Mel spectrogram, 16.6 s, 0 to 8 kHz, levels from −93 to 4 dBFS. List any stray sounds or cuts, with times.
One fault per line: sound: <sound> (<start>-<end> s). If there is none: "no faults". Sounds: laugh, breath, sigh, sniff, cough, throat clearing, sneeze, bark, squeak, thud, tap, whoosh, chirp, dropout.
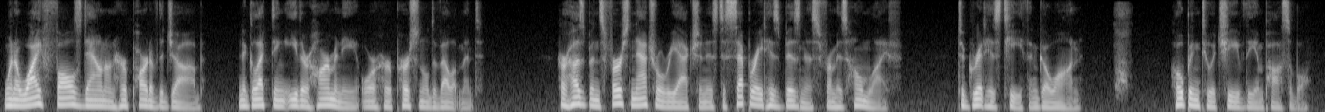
sound: sniff (13.9-14.2 s)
